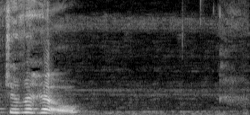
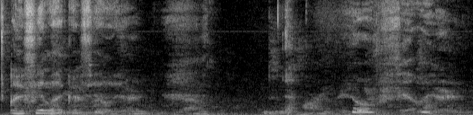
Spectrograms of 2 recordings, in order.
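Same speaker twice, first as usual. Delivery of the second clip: softer, whispered through tears; real crying, barely voiced; tearful whisper; 2 semitones lower, 11 dB quieter than usual. Real, not acted. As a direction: whisper it while holding back sobs. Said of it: "I need to stop crying".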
